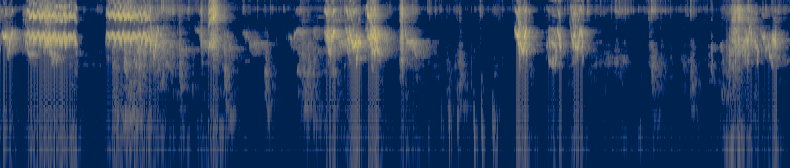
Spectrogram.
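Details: Budgerigar mating call: two long, raspy chirping phrases open the recording, followed by scattered sharp tweets and short chattery bursts separated by pauses.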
